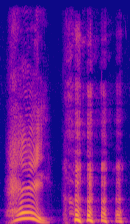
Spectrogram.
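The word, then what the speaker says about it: ה: Like the letter, hey, right? So this is the fifth letter of the Hebrew alphabet. It stands for the number 5 in Hebrew, and it's pronounced with an H sound.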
